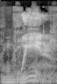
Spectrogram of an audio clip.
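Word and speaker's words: Wynne: I thought Win, that's her name. I've always pronounced it as Wayne.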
